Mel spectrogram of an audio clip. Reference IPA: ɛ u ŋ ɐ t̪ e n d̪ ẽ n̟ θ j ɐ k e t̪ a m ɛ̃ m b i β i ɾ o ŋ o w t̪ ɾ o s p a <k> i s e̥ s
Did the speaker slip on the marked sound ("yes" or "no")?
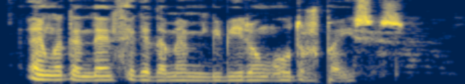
yes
